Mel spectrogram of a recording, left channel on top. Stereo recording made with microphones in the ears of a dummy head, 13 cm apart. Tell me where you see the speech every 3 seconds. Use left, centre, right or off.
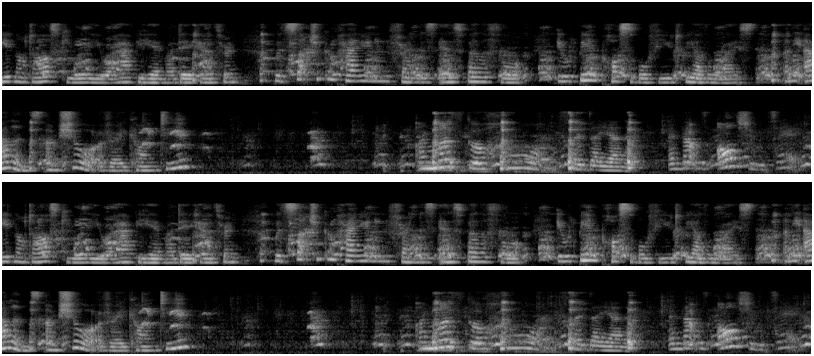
right, right, right, right, left, left.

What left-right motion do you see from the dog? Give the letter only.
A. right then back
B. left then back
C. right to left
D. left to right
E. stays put
E.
